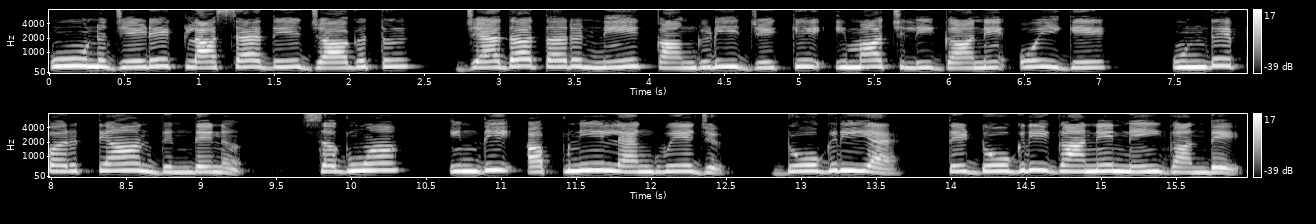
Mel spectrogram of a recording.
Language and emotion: Dogri, neutral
